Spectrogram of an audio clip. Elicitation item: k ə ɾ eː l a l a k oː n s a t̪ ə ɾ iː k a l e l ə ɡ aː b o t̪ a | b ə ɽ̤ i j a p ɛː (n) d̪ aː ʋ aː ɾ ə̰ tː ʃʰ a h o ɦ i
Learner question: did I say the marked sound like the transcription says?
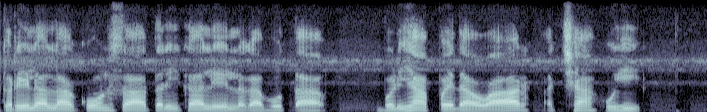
no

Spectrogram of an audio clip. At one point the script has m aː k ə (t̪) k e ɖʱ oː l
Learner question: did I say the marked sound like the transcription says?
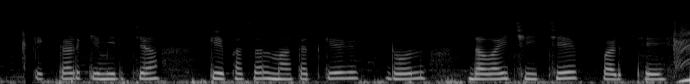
yes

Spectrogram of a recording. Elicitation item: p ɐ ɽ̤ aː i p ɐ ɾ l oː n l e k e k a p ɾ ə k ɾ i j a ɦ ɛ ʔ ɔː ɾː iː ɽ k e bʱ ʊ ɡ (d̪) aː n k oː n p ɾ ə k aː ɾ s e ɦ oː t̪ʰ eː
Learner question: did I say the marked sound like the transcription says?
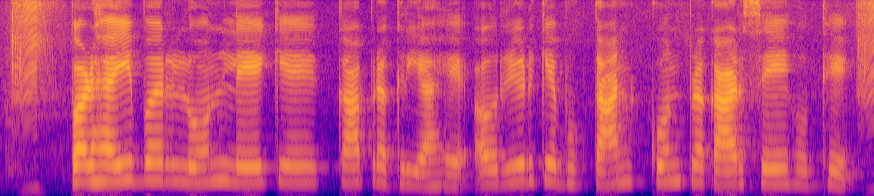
no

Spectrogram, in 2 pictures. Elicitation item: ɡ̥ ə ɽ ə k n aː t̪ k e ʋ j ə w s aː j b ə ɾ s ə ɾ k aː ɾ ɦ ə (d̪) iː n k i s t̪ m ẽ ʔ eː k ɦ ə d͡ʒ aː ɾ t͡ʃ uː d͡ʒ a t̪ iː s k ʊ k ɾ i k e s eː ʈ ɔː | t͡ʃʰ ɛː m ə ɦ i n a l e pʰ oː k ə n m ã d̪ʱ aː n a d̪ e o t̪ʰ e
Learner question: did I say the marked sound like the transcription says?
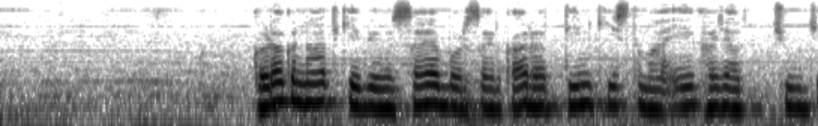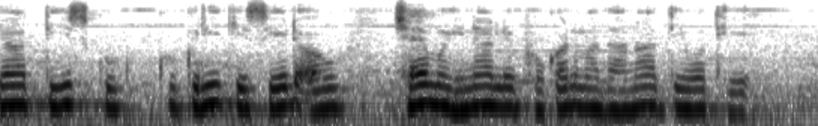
no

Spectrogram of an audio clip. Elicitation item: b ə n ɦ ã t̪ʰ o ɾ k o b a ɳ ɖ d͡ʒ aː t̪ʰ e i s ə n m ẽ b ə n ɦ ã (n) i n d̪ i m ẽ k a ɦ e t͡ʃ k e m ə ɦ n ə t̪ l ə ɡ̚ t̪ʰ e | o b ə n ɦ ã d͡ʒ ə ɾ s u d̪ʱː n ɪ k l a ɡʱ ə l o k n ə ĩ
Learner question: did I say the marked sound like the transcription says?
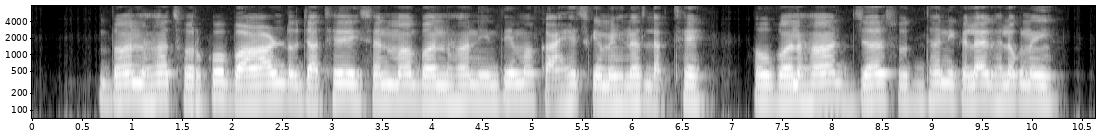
yes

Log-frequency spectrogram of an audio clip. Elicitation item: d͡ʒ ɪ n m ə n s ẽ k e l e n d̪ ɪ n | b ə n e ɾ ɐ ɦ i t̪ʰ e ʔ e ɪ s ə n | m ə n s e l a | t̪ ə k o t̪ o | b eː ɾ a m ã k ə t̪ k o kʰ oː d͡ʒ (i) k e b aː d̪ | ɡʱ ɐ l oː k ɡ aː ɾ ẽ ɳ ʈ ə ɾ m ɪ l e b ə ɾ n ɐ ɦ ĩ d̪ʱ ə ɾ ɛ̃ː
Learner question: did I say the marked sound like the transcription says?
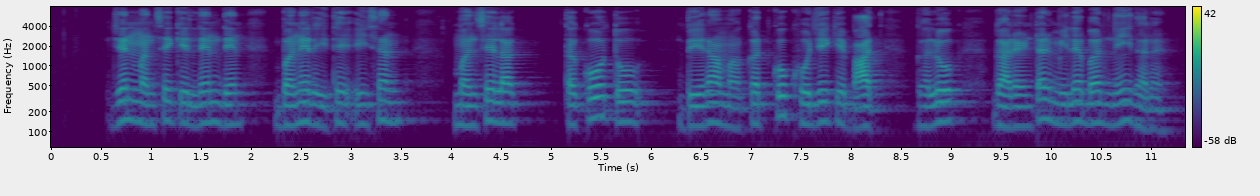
no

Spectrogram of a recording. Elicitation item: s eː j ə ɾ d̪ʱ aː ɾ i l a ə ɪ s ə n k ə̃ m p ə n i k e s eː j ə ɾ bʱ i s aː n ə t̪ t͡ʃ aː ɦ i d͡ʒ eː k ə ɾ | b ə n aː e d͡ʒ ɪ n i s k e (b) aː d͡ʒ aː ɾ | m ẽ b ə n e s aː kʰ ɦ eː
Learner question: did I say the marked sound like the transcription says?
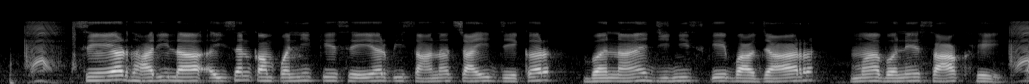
yes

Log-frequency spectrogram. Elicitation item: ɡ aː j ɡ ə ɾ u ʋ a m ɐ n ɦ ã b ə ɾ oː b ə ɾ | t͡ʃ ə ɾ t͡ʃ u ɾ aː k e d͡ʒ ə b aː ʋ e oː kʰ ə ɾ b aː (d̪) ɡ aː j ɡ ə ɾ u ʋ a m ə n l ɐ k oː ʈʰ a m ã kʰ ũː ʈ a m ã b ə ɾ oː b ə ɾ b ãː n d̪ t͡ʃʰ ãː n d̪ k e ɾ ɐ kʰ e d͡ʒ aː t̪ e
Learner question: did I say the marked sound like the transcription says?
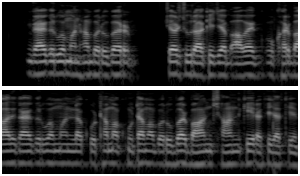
yes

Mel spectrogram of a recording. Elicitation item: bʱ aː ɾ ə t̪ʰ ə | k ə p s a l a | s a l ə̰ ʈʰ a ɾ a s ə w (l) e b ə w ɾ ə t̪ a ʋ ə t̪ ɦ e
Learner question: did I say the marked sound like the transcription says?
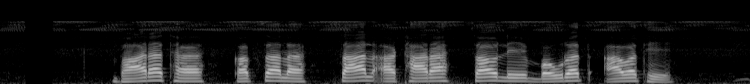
yes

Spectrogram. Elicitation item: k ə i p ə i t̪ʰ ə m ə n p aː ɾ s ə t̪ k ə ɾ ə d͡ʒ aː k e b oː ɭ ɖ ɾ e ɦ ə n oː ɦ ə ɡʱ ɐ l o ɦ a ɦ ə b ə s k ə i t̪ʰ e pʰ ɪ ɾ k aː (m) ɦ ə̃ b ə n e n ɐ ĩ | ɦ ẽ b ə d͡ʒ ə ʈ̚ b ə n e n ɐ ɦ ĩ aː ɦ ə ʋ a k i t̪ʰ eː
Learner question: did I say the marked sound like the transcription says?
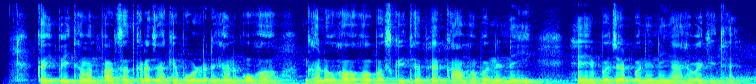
yes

